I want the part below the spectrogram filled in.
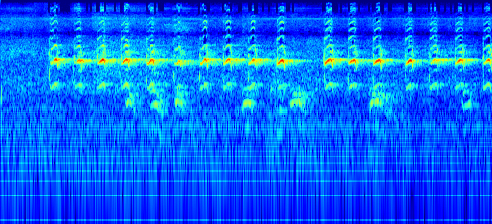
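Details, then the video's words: Baby Dakni teetar partridge chirping: bursts of quick, bright high-pitched chirps in uneven runs, with softer lower peeps mixed in and a constant thin whine running behind. "Amazing and Real Chirping Sound of Dakni Teter Baby"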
